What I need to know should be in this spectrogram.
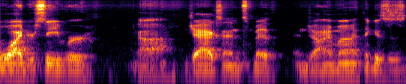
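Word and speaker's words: Njigba: As much as I would like the wide receiver, Jackson Smith and Jima, I think is his name. Is that how you pronounce it? In Jigba.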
